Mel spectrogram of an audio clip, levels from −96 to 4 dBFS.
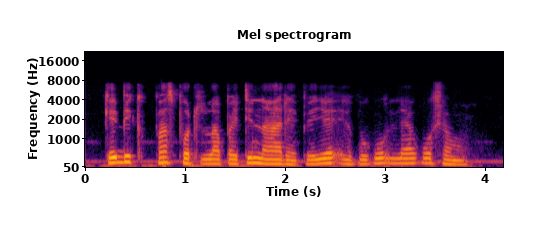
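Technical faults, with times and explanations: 2.35–4.18 s, AMR rate drop: from 2.35 s to the end, the speech turns rough, raspy and more synthetic. Bandwidth stays the same and there is no gap. The wideband codec is clean before this point. The change points to the network lowering the AMR-WB rate from around 23.85 kbit/s to 6.6 kbit/s on a weak link, spending the freed bits on error protection. That leaves too few bits for the vocal tract model and pulse excitation to describe the speech accurately.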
